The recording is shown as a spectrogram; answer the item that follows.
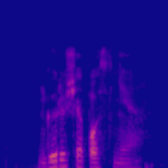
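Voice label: "гырыся-посниа", Komi-Zyrian, male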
